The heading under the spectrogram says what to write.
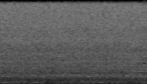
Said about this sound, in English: Lots of interference mixed with disco music, static, electromagnetic interference.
